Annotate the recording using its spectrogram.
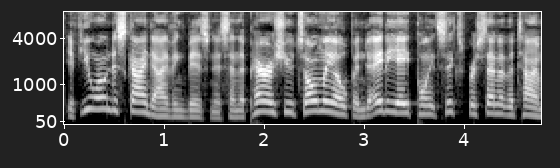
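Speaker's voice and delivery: ordinary talk, nothing marked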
